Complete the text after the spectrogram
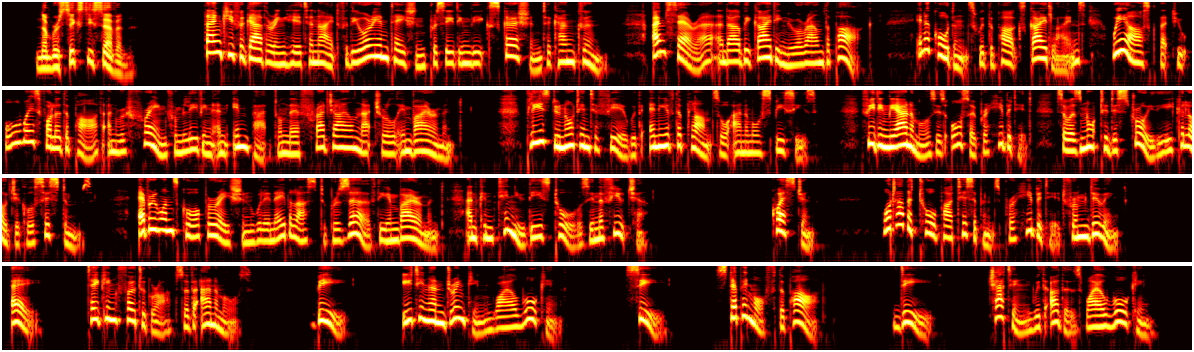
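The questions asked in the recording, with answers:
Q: What are the tour participants prohibited from doing?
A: C: Stepping off the path.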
